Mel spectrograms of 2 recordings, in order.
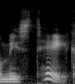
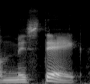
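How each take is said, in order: First: "mistake" with a strongly aspirated t; wrong take of "mistake", puffing out the t; unvoiced aspirated t. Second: "mistake" said as miss-dake, second part stressed; voiced t after s. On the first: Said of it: "不要读mistake". ("mistake"中的t送气不浊化) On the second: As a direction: soften the t of "mistake" to a d. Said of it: "在这要浊化，miss清，dake要重". ("mistake"读成miss-dake，dake要重) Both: Shown as a demonstration.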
